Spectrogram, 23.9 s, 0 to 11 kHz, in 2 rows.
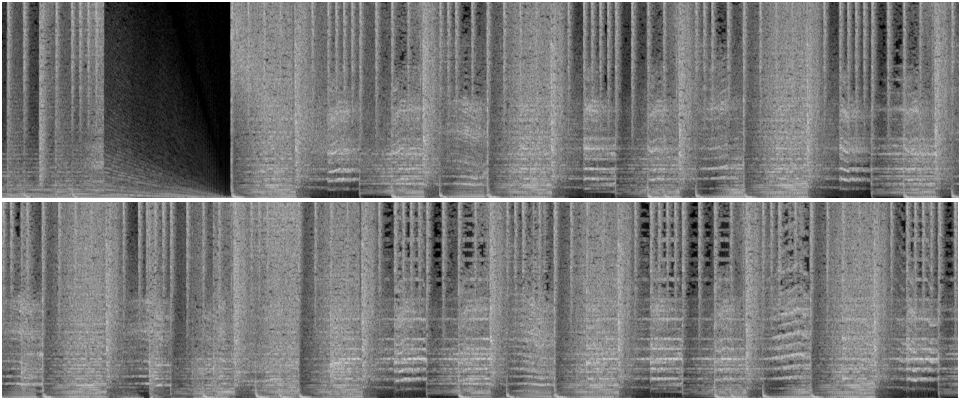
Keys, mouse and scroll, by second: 0.8-4.8 typing, 6.5 s, 7.3 ctrl+z, 7.6 s, 9.5-10.2 scroll up 1, 10.2 g, 10.8 click, 11.1 ctrl+z, 11.3 g, 13.1 KP_7, 13.7 r, 14.3 click, 14.8 g, 15.7 r, 17.3 KP_1, 17.7 r, 18.1 ctrl+z, 18.2 KP_7, 19.2 r, 20.4 KP_1, 20.9 g, 21.3 click, 21.4 ctrl+z, 21.6 g, 22.4 click, 22.8 g, 23.5 KP_3.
